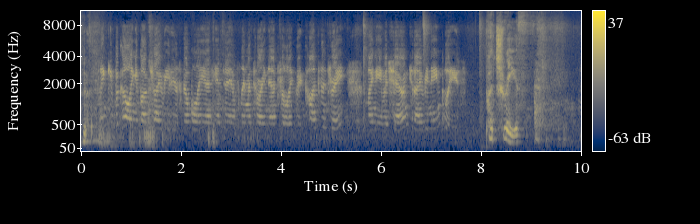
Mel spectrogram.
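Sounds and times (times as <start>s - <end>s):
person talking on telephone: 0.4s - 8.9s.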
